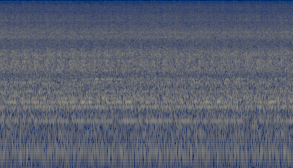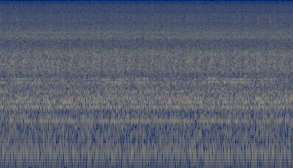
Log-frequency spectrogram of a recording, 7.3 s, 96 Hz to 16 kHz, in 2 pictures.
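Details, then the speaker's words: 1960 Pontiac Catalina 389 V8, warm engine, checked with a 1960 Heathkit IO-20 ignition oscilloscope showing ignition spot on: steady, even idle with no misses, knocks or hunting, constant smooth rumble. Normal warm idle. "so we've got a good running good working tester and a good running engine"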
